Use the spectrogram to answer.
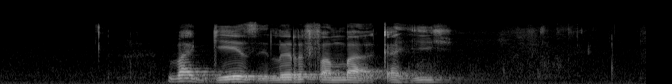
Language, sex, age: Tsonga, male, 22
